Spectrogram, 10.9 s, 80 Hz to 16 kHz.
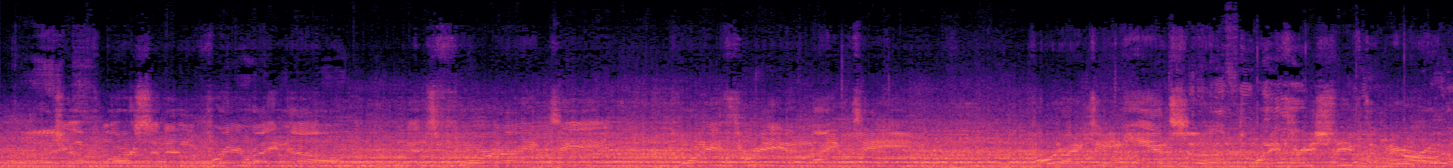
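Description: Several SST 60 tunnel race boats' outboard engines running at racing speed out on the lake, a steady multi-tone drone, with people's voices over it.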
